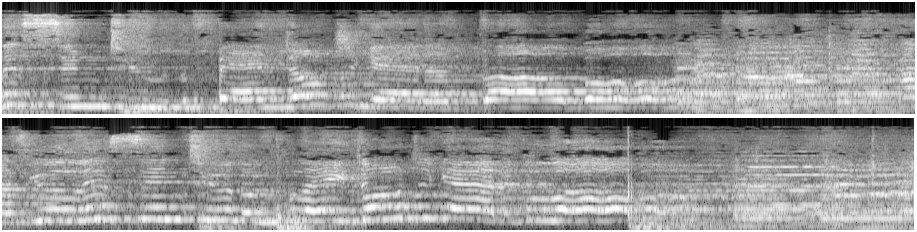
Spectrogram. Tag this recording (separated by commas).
Music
